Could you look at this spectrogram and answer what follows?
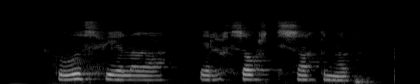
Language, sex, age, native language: Icelandic, male, 8, Icelandic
